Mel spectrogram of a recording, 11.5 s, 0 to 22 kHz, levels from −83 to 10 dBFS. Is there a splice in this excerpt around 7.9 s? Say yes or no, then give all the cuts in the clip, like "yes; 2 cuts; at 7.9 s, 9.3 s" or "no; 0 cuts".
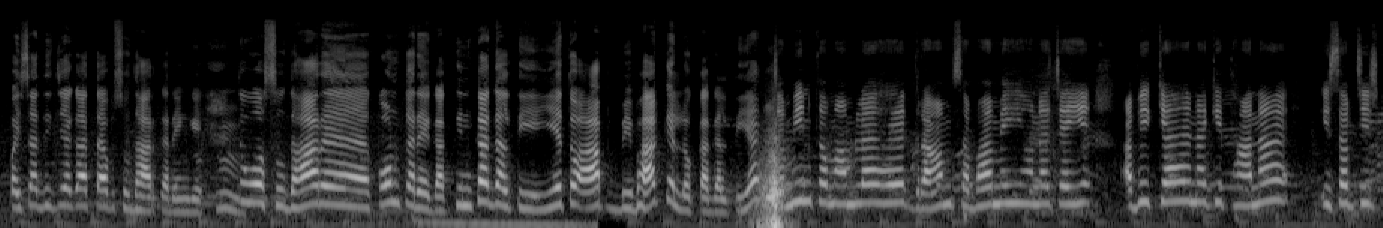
no; 1 cut; at 6.4 s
